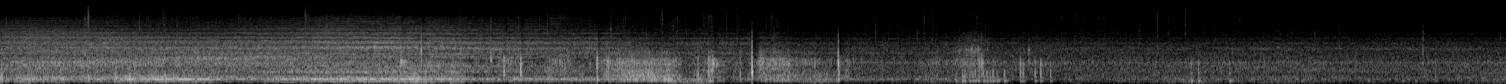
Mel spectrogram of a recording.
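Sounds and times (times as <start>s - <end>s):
train rushing past: 0.0s - 6.8s
steady hiss: 0.0s - 15.0s.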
